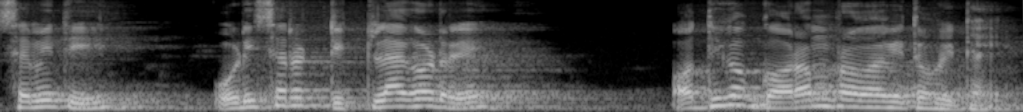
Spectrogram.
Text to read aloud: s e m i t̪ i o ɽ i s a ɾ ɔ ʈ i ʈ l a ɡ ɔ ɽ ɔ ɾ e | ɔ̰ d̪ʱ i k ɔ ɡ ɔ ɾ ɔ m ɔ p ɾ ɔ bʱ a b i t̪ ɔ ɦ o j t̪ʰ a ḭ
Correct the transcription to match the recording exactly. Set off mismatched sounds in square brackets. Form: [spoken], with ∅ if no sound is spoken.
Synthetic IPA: s e m i t̪ i o ɽ i s a ɾ ɔ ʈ i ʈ l a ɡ ɔ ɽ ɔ ɾ e | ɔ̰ d̪ʱ i k ɔ ɡ ɔ ɾ ɔ m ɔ p ɾ ɔ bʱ a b i t̪ ɔ ɦ o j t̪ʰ a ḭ

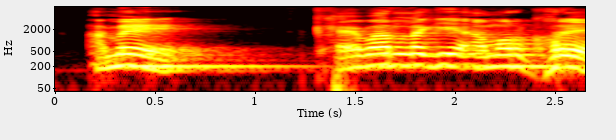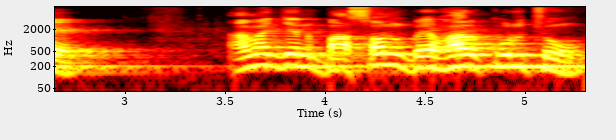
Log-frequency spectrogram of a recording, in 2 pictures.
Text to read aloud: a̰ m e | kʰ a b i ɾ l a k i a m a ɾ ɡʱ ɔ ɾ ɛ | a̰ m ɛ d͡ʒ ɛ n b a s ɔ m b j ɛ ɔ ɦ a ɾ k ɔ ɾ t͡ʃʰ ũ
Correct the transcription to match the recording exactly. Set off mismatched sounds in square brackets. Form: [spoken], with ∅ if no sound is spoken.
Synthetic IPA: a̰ m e | kʰ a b [a] ɾ l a [ɡ] i a m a ɾ ɡʱ ɔ ɾ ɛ | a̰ m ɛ d͡ʒ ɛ n b a s ɔ [n] b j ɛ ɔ ɦ a ɾ k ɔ ɾ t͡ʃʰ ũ

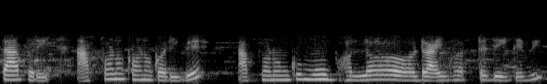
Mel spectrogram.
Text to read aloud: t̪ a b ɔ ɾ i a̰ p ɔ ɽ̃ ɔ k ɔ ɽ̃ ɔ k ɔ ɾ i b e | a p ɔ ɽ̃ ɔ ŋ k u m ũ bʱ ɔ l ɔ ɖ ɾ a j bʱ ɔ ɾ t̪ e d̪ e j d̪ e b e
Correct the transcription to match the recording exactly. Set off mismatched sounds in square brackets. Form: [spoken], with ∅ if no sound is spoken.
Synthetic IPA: t̪ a [p] ɔ ɾ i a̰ p ɔ ɽ̃ ɔ k ɔ ɽ̃ ɔ k ɔ ɾ i b e | a p ɔ ɽ̃ ɔ ŋ k u m ũ bʱ ɔ l ɔ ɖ ɾ a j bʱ ɔ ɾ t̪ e d̪ e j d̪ e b [i]

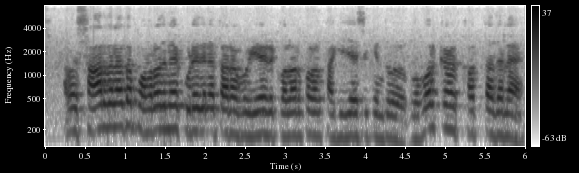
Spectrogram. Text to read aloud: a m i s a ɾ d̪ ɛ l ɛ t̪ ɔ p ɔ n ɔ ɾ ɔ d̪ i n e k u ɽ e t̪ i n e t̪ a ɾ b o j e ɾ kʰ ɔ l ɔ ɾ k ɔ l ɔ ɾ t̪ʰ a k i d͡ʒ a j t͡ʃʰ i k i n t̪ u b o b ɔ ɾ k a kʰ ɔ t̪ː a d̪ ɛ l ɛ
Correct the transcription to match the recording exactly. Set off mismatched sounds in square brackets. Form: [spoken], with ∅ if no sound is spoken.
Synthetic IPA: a m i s a ɾ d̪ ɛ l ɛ t̪ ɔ p ɔ n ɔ ɾ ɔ d̪ i n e k u ɽ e [d̪] i n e t̪ a ɾ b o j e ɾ [k] ɔ l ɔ ɾ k ɔ l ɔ ɾ t̪ʰ a k i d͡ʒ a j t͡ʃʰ i k i n t̪ u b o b ɔ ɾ k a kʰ ɔ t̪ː a d̪ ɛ l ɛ

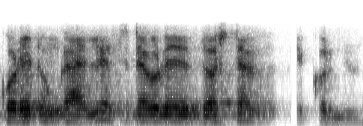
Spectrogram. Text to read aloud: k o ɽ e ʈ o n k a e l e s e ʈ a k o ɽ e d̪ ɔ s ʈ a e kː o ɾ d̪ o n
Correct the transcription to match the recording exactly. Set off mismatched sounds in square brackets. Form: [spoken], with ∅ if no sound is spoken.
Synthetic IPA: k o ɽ e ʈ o [ŋ] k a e l e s e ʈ a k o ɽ e d̪ ɔ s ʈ a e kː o ɾ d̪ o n

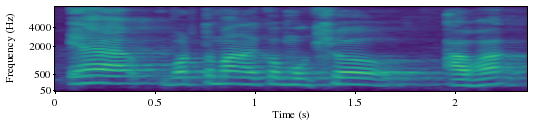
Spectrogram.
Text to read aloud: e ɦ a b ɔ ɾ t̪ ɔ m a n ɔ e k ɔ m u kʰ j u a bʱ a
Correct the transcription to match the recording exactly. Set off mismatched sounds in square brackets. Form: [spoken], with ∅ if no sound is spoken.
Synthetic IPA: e ɦ a b ɔ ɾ t̪ ɔ m a n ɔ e k ɔ m u kʰ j [ɔ] a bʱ a

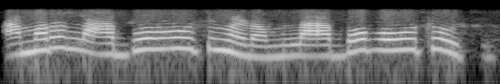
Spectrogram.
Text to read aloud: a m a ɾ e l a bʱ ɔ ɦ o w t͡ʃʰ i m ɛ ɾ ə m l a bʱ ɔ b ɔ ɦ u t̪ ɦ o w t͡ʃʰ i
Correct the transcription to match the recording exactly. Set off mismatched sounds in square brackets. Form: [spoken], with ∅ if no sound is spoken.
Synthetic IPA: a m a ɾ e l a bʱ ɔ ɦ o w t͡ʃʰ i m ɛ [ɽ] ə m l a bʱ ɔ b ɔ ɦ u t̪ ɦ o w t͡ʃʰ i

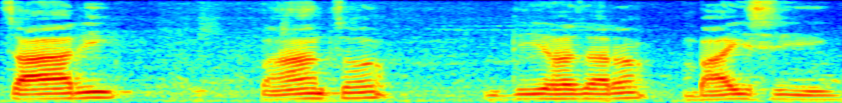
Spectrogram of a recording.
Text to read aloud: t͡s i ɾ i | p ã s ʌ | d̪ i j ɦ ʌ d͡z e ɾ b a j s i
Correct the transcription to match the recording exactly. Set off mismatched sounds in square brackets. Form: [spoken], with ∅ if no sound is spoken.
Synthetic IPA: t͡s [a] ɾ i | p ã [t͡s] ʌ | d̪ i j ɦ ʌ d͡z [a] ɾ b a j s i

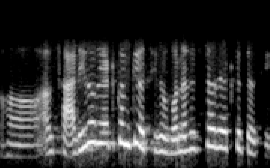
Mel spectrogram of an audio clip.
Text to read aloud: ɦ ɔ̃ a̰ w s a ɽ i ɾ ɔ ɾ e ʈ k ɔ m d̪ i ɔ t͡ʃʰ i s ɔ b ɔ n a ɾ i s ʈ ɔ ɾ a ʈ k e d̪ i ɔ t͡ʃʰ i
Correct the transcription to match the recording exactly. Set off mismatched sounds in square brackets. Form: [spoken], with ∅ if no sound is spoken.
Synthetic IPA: ɦ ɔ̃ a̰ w s a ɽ i ɾ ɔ ɾ e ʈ k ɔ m [t̪] i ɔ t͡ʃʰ i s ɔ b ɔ n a ɾ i s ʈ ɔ ɾ [e] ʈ k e [t̪] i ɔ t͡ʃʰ i

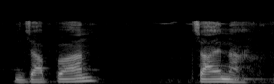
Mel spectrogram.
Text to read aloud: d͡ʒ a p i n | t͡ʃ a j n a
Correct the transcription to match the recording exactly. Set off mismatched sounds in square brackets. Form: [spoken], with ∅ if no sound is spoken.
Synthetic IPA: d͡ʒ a p [a] n | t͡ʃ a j n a

